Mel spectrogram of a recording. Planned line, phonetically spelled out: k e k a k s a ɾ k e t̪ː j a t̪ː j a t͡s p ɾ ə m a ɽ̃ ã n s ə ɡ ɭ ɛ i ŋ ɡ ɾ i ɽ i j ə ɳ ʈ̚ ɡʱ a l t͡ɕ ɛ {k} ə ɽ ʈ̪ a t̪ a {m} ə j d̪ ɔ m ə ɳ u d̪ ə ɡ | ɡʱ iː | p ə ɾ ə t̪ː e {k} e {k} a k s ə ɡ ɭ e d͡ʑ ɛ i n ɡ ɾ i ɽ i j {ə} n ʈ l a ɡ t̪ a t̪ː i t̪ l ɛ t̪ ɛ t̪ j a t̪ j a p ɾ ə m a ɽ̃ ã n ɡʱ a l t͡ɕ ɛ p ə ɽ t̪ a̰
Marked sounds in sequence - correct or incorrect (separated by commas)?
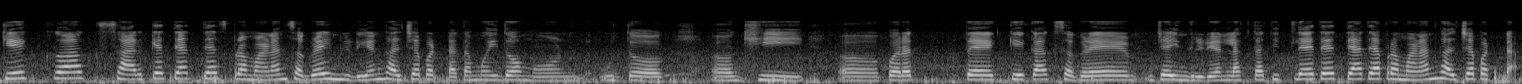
incorrect, correct, correct, correct, correct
